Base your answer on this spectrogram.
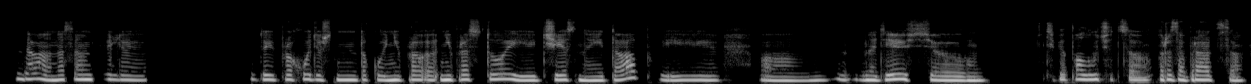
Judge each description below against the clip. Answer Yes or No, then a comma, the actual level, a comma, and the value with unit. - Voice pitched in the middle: No, high, 205 Hz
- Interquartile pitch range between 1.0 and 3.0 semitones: Yes, narrow, 2.4 semitones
